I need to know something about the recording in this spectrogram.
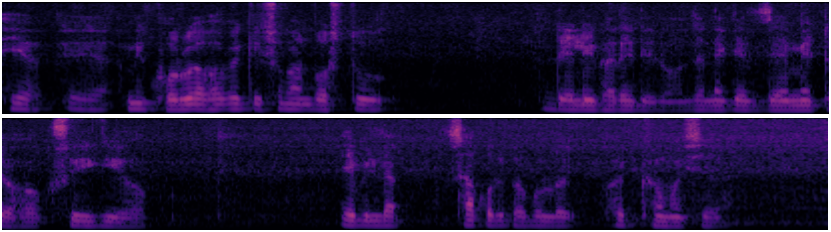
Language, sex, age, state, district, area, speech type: Assamese, male, 45-60, Assam, Goalpara, urban, spontaneous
